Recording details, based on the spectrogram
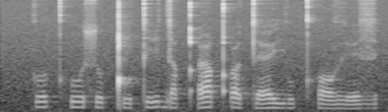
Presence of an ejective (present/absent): present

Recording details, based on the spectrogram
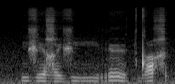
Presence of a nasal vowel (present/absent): absent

